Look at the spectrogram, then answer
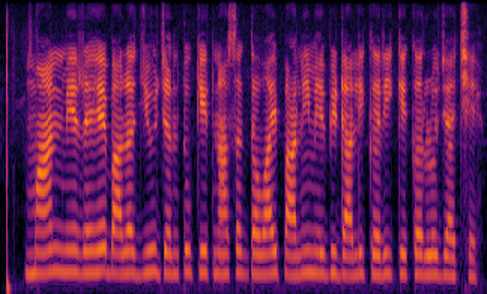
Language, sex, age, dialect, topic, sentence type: Maithili, female, 18-24, Angika, agriculture, statement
